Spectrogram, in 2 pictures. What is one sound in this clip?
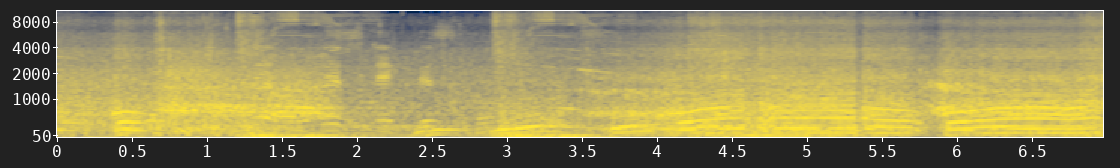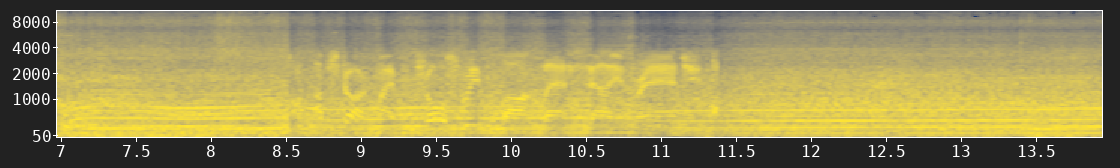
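A sports car engine revs high and roars as it accelerates.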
